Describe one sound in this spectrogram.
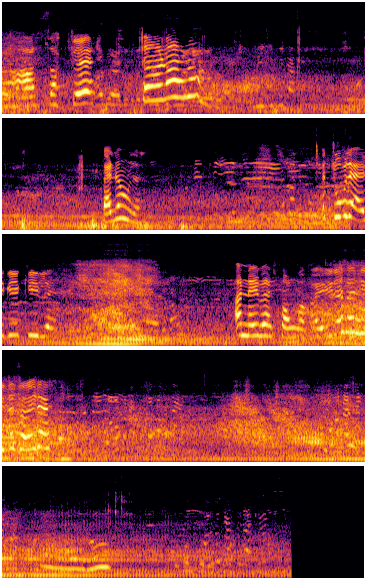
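A young boy talks with animation, close by.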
